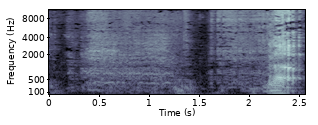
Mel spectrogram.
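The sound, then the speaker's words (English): A burp, drawn out and croaky, with a rough guttural texture that swells louder near the end. “Nice burp.”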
